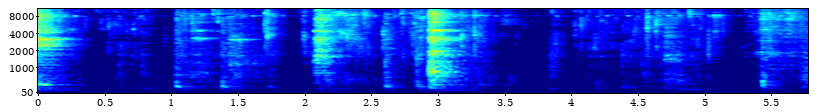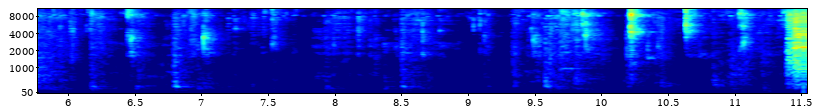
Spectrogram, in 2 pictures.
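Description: Wet eating sounds of two people eating rice and chicken curry with their hands: squelching as rice is mixed and lifted, chewing and mouth smacks, with light clicks of fingers on steel plates. The loudest wet smack comes about three seconds in.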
